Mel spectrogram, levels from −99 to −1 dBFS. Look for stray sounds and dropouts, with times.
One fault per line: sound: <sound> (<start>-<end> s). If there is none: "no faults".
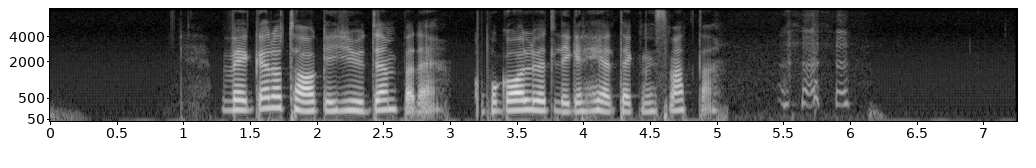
sound: dropout (3.2-3.2 s)
sound: laugh (5.5-6.1 s)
